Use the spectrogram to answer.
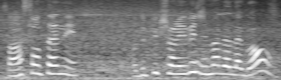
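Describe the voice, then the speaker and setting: A woman's voice: sits high, racing, noisy background. A young woman travel vlogger chatting casually while walking through a guest house, talking into a handheld camera with many fillers and restarts. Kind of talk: casual vlog chat, walking tour.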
